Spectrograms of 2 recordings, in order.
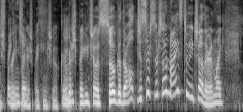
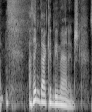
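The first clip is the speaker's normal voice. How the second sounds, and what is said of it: Put-on British accent. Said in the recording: “You are now required to speak the rest of the episode in a British accent.”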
